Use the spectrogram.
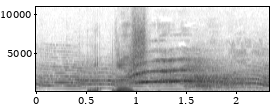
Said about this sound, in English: There's a person screaming. And a guy screaming.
